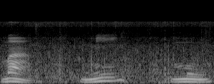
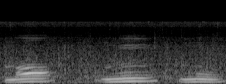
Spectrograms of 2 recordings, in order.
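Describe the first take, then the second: First: The vowels are open and unconfined. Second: The vowels are closed in and confined. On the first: The speaker calls it right. "suara terbuka" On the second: The speaker calls it wrong. "tidak terkurung"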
